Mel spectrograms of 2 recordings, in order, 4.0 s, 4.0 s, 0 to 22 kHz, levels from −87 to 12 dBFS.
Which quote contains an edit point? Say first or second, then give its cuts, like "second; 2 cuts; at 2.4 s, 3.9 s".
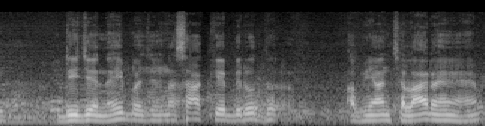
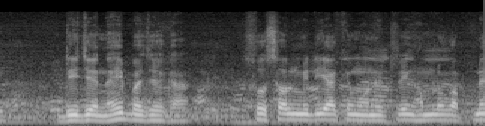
first; 1 cut; at 1.4 s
